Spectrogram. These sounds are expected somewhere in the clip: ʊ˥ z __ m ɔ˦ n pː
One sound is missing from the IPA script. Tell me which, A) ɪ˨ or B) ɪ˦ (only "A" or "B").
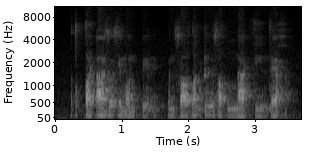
B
